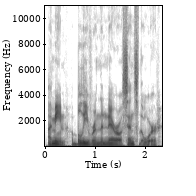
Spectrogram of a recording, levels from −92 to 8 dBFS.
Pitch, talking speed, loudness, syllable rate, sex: 95 Hz, 280 wpm, -19 LUFS, 7.3 syllables/s, male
